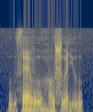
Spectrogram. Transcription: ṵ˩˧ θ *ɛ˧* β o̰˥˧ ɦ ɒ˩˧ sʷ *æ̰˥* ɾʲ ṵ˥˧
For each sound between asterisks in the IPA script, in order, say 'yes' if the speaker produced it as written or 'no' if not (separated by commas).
no, yes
